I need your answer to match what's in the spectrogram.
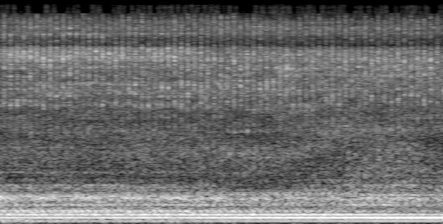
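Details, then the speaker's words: Old tractor on a PTO dyno: steady low running with a slightly uneven loping beat about three times a second; owner hears a slight miss, cause not checked yet. "Sounds like it got a little bit of a miss. Have to check into that."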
